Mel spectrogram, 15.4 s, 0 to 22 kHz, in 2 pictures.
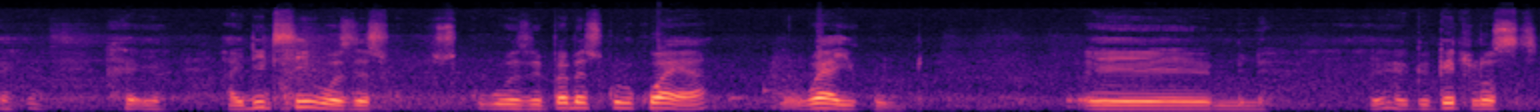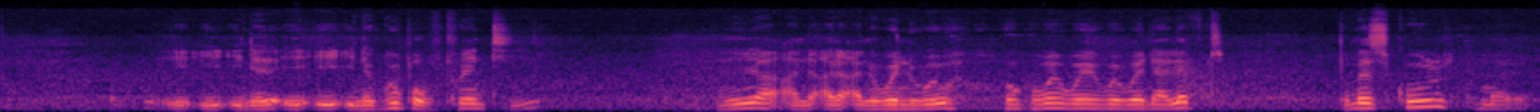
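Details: Stuttering in a 44-year-old man who has stammered since childhood and was more fluent when singing; cause unknown, described as largely genetic; stuttering.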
